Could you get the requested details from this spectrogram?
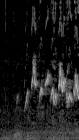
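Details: Short, lively warble from a tournament-trained ultramarine grosbeak, its slurred whistled notes quickening and rising in loudness across about a second.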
